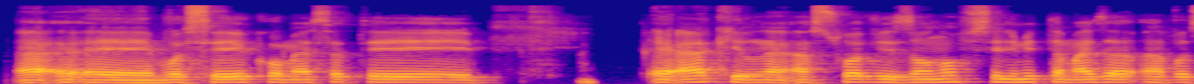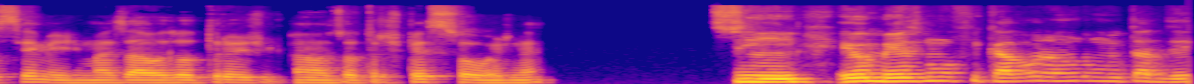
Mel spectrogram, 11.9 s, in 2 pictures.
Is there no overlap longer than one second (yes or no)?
yes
